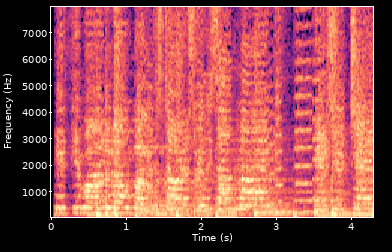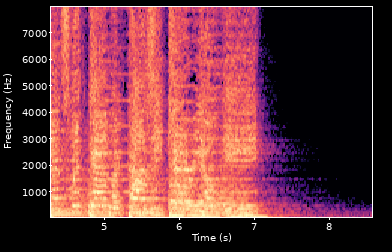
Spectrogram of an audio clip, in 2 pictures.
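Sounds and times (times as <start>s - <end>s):
karaoke singing: 0.0s - 7.3s.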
